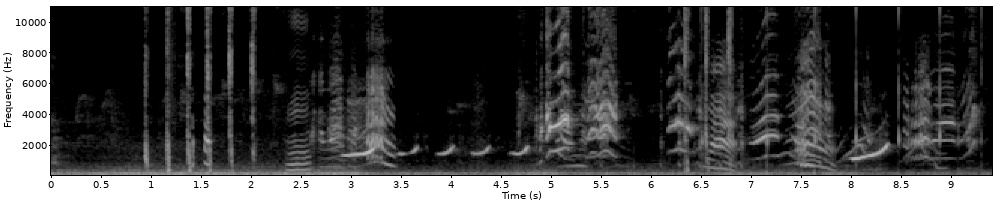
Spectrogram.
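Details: Ringneck parakeet talking: sharp clicks lead into a row of short whistled notes, then lively warbled syllables and falling squeaks, ending with a rising whistle, with low hum behind.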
